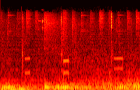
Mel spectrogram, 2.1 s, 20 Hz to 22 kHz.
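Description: Three brief two-tone beeps like keypad dialing from a time-traveling 1980s phone booth, spaced evenly over a steady rumbling hiss.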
